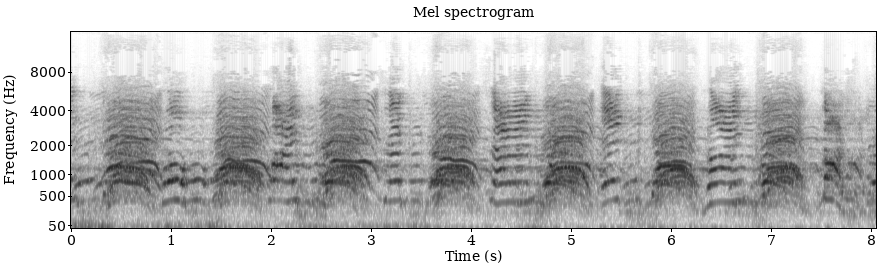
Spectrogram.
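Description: A group of children in a karate demonstration shouting in unison, one loud shout roughly every second, in time with their kata moves.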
